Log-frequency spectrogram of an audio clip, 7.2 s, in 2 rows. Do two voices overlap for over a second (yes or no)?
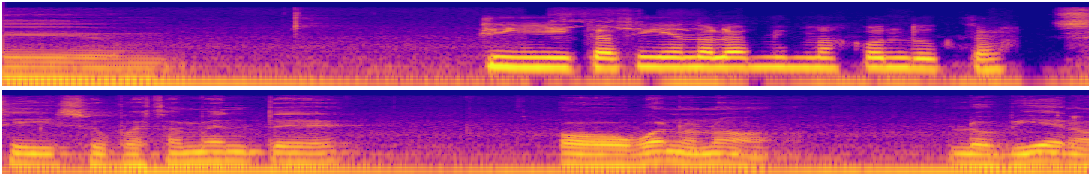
no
